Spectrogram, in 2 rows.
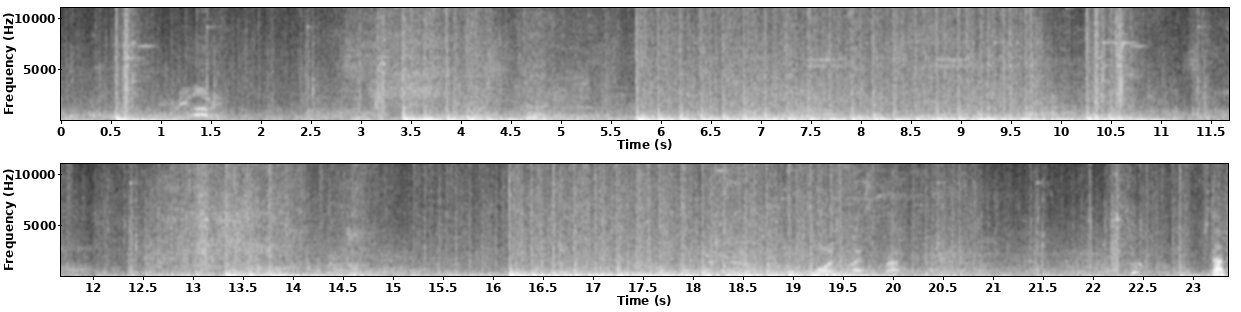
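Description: Gunfire and explosions from the video game Warhammer 40,000: Space Marine 2 roar in long loud bursts separated by short quieter gaps, with a player talking over the combat.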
